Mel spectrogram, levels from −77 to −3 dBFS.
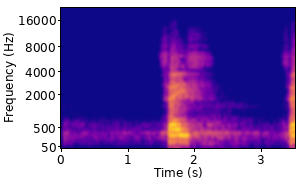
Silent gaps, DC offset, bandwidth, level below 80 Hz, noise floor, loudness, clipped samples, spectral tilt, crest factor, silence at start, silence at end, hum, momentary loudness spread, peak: none; under 0.1%; 12 kHz; -60 dBFS; -56 dBFS; -12 LUFS; under 0.1%; -5 dB/octave; 16 dB; 1.55 s; 0 s; none; 27 LU; 0 dBFS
